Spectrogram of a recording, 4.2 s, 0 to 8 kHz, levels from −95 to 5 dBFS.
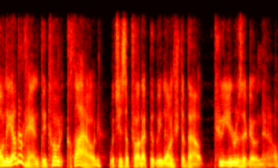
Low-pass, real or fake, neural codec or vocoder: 7.2 kHz; fake; codec, 24 kHz, 1.5 kbps, HILCodec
